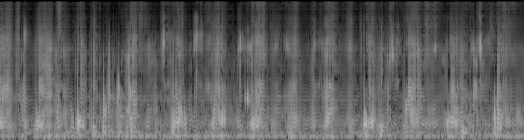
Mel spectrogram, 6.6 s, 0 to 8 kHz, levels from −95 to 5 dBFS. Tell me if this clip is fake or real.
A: fake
